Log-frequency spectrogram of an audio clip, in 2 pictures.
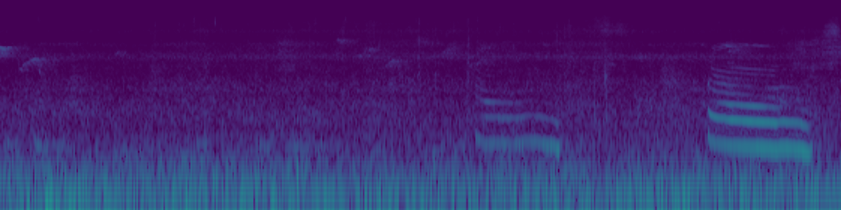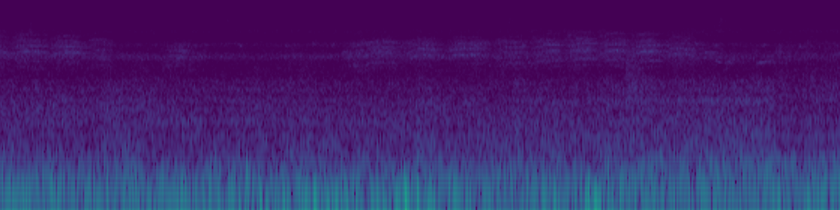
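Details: Ginger tabby stray cat savouring being stroked, letting out two short meows a couple of seconds apart, the second slightly longer and falling, over steady low outdoor rumble and noise.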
